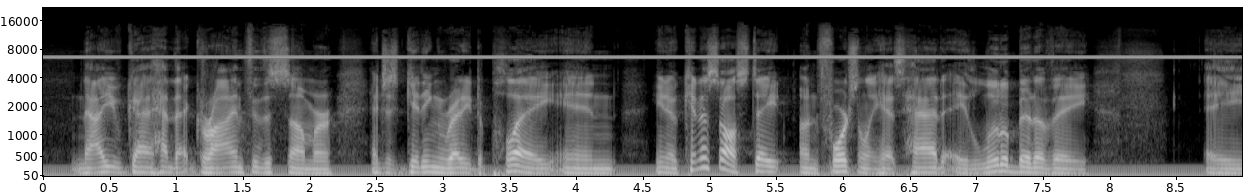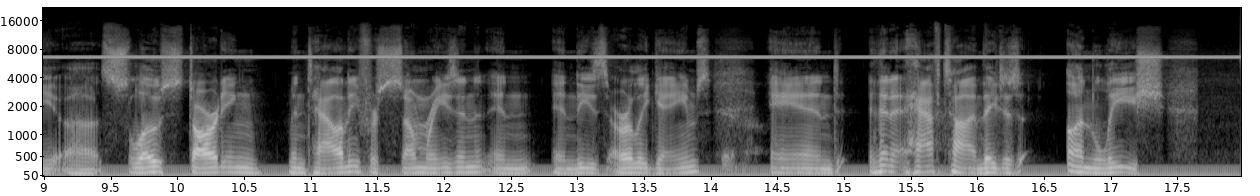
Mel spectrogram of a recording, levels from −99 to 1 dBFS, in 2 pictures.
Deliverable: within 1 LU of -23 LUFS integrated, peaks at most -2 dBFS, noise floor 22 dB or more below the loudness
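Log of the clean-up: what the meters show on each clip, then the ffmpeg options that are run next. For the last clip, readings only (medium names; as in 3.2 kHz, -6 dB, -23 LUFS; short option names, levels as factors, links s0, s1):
hum 60 Hz; highest harmonic 240 Hz; hum level -40 dBFS; steady tone 6.6 kHz; tone level -31 dBFS; loudness -27.5 LUFS; peak level -11.5 dBFS; loudness target -23.0 LUFS
-> -af "bandreject=f=60:t=h:w=4,bandreject=f=120:t=h:w=4,bandreject=f=180:t=h:w=4,bandreject=f=240:t=h:w=4"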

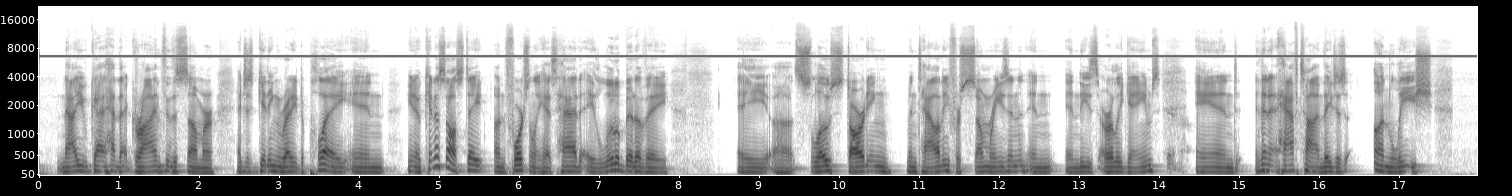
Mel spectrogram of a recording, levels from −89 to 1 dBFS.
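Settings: hum not found; steady tone 6.6 kHz; tone level -31 dBFS
-> -af "bandreject=f=6600:w=30"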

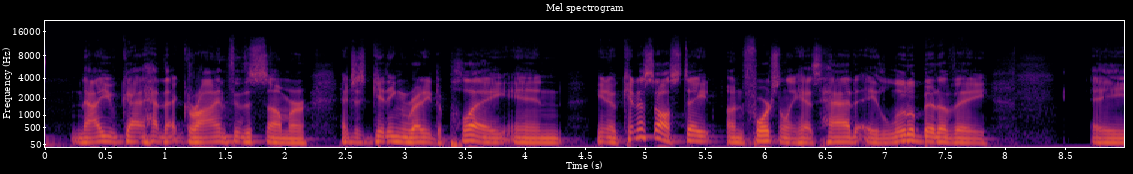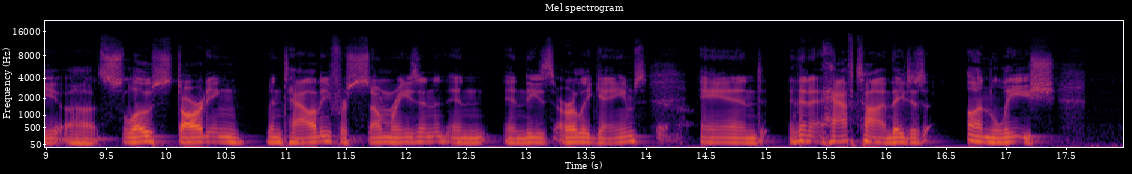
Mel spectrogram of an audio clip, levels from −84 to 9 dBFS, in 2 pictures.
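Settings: steady tone not found; loudness -30.0 LUFS; peak level -12.5 dBFS; loudness target -23.0 LUFS
-> -af "volume=2.24"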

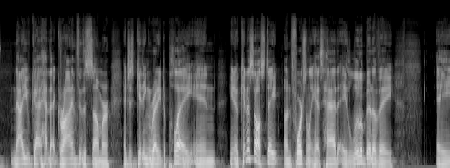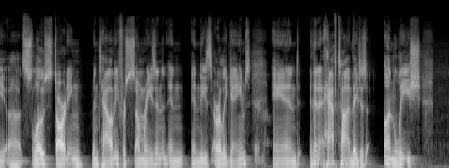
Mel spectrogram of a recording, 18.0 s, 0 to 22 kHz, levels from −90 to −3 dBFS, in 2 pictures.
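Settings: loudness -23.0 LUFS; peak level -5.5 dBFS; noise floor -53 dBFS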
